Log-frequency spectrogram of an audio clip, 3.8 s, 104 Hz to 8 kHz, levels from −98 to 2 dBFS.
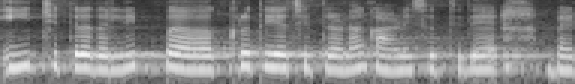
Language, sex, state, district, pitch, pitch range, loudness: Kannada, female, Karnataka, Mysore, 230 Hz, 225-245 Hz, -16 LUFS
